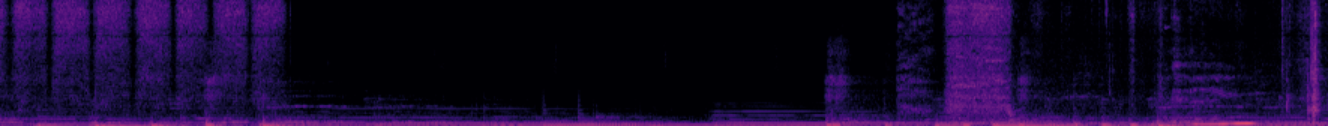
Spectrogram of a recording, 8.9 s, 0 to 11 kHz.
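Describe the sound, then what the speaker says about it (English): Wood is rubbed with 150-grit sandpaper in brisk back-and-forth strokes, with quick raspy bursts at the start and again later, separated by a quieter stretch. "Sand with the direction of the wood grain."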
